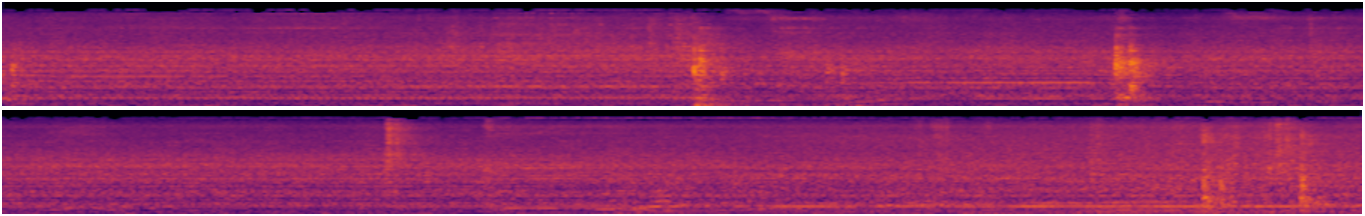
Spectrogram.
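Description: An electric forklift motor hums steadily with a high whine.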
